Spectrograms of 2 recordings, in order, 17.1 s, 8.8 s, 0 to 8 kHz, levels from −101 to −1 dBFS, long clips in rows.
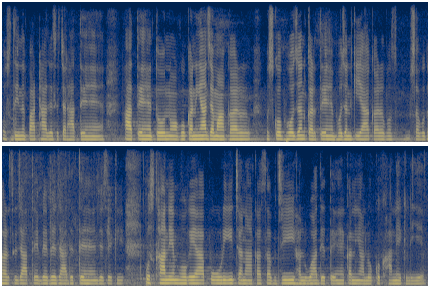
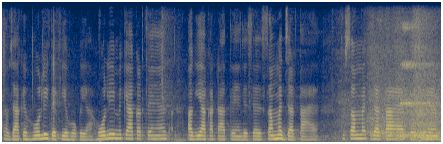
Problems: constant background noise, echo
